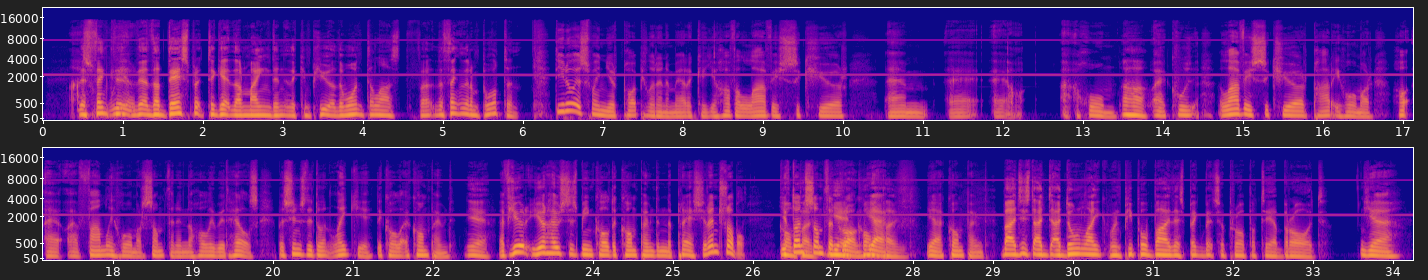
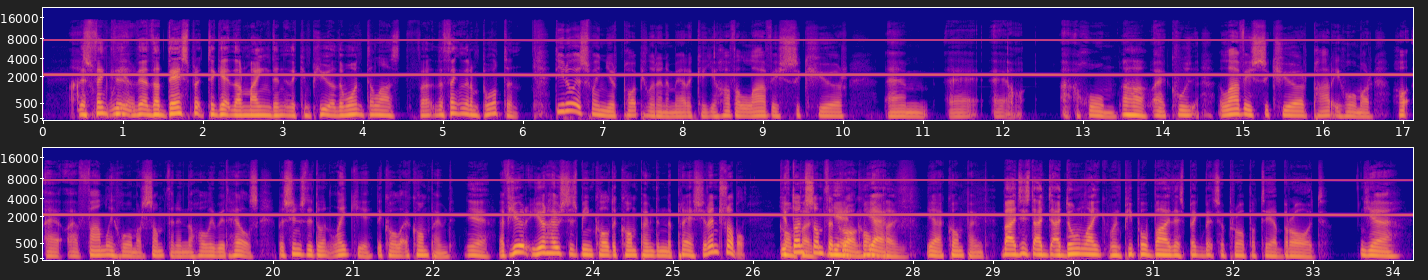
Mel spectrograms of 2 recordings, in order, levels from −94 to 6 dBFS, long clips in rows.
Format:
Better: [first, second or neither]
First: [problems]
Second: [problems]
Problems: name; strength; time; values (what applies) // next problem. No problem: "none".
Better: first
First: high-pitched whine; faint; throughout; 2 kHz, 25 dB below the speech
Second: high-pitched whine; loud; throughout; 2 kHz, 7 dB below the speech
